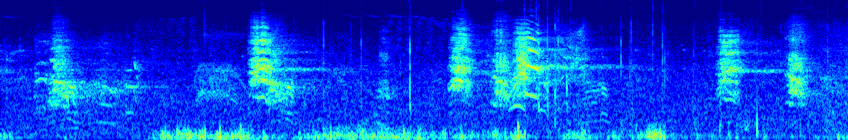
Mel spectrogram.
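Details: A Grey Heron at a park in Northern England gives harsh, croaking 'frank' calls, the kind herons make in flight or on landing, about six in eight seconds at an uneven pace, over a low wind-like rumble.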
